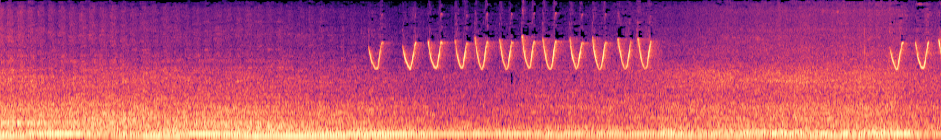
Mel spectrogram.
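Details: Hill prinia learning to sing: a fast run of about ten V-shaped whistled notes, dipping and rising, then a pause and three more, over a steady low engine hum.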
